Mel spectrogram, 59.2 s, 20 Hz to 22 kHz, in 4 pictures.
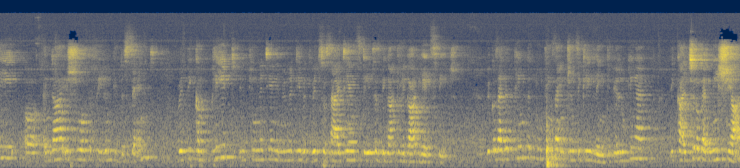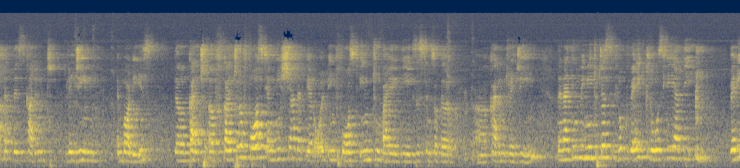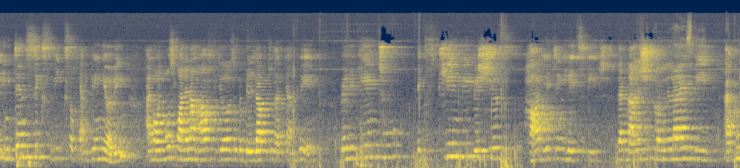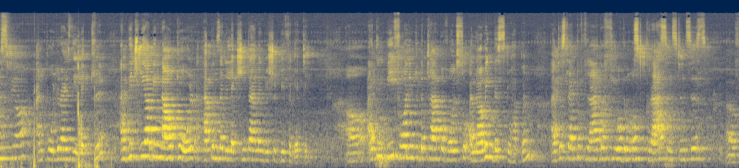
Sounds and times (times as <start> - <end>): Female speech, woman speaking: 0.0 - 9.2, 9.8 - 50.7, 51.3 - 59.1
Narration, monologue: 0.0 - 59.1.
